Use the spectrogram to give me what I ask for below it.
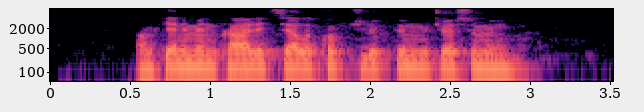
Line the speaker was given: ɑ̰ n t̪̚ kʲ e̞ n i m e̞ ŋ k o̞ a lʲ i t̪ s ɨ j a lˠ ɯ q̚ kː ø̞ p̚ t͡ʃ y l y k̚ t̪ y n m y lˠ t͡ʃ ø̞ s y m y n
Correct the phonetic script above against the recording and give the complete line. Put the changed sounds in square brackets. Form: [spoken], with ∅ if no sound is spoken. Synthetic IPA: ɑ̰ n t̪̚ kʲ e̞ n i m e̞ ŋ k o̞ a lʲ i t̪ s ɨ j a lˠ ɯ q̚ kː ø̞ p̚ t͡ʃ y l y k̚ t̪ y n m y [∅] t͡ʃ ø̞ s y m y n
